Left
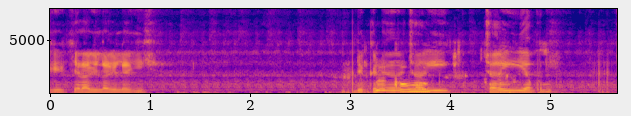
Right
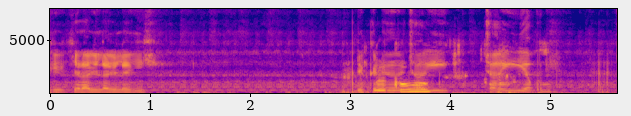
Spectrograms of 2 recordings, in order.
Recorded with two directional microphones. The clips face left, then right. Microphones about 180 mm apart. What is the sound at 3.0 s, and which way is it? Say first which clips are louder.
Speech: left 1 dB; 25° left (ahead or behind).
